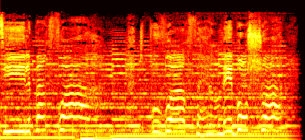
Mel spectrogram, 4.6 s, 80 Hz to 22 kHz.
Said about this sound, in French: Euh, là, ce que vous avez entendu, c'est le générique du film 12, un film que j'adore, que j'aurais aimé défendre, mais ce n'est pas de ce film dont on va parler.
